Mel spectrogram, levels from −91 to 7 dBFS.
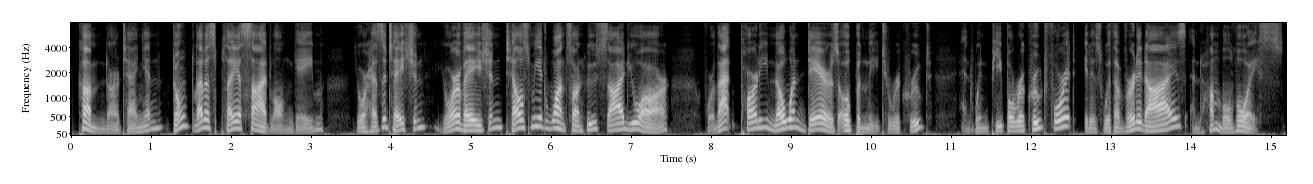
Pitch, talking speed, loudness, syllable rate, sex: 140 Hz, 180 wpm, -20 LUFS, 5.0 syllables/s, male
